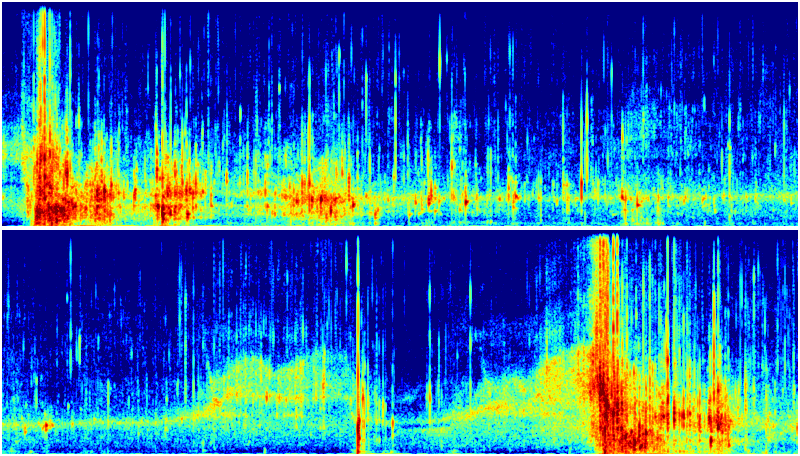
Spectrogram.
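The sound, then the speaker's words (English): Muffled underwater sounds of the sea recorded with a hydrophone: gurgling, trickling water, scattered sharp clicks and a faint high tonal whine, plus a loud sloshing burst near the end; no voices. “Yeah, we had people come to the workshop who afterwards were really enthusiastic about sort of taking their hydrophones and going out and listening into the sea.”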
